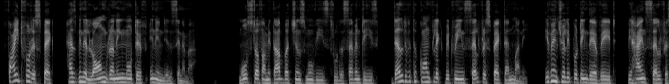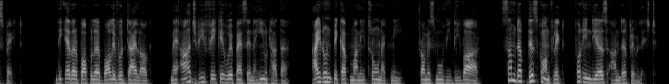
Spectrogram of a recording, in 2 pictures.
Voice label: Audiobook Indian English

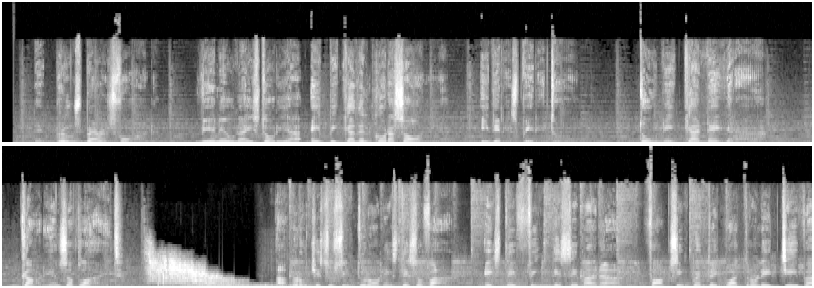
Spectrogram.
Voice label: Trailers Imaging

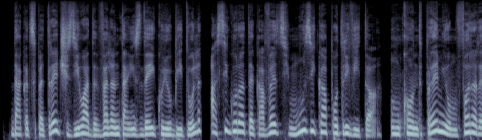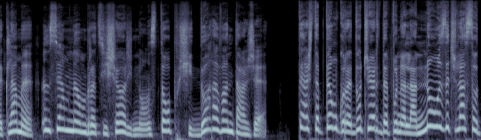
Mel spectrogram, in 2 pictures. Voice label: commercial

